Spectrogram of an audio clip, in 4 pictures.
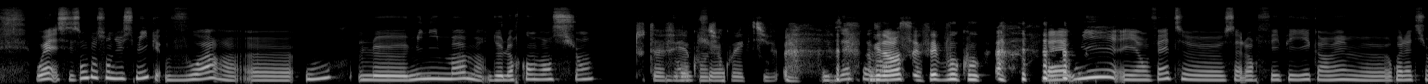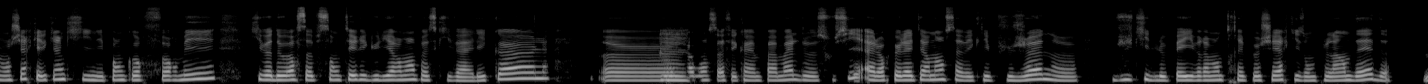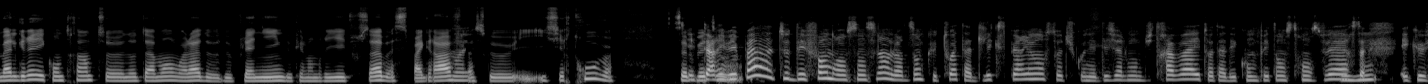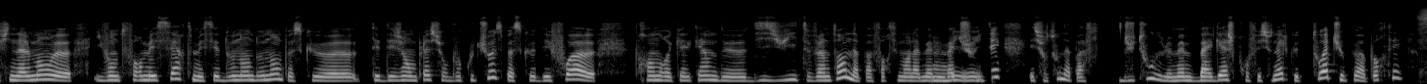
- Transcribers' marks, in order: other background noise; chuckle; laugh; tapping; stressed: "toi"
- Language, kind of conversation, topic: French, podcast, Comment peut-on tester une idée de reconversion sans tout quitter ?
